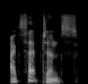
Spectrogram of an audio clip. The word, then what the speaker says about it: acceptance: Or again, we kind of drop the T. Acceptance.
